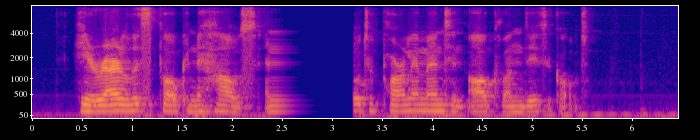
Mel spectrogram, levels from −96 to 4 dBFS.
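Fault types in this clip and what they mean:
Sample clock jitter: the converter's timing wanders by a few microseconds, so samples land slightly off time, adding a rough hiss roughly 20 dB under loud, bright speech. A spectrogram shows faint broadband noise following the speech energy and vanishing in pauses.
Long network dropout: from 2.40 to 3.23 s the speech gives way to a fading buzzy continuation and then about 0.47 s of silence, likely from packets that never arrived. The waveform shows a decaying smear then a flat gap, blank on the spectrogram.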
